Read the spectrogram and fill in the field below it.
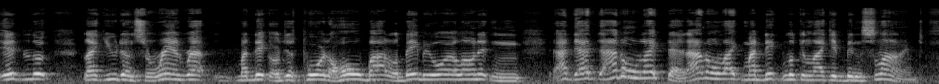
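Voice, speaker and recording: High-voiced crude male talk host. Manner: profane, blunt, laughing, repeats words. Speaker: host of a live call-in advice show. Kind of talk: crude casual advice talk.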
